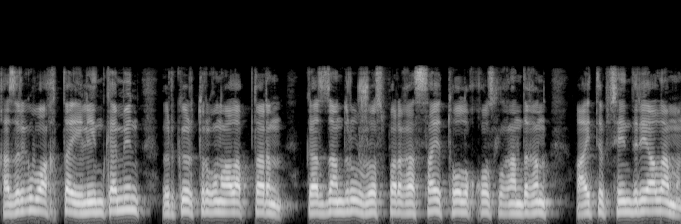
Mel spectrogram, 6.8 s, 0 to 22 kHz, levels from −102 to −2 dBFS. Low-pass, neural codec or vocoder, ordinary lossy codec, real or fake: 7.2 kHz; none; none; real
